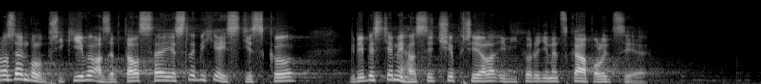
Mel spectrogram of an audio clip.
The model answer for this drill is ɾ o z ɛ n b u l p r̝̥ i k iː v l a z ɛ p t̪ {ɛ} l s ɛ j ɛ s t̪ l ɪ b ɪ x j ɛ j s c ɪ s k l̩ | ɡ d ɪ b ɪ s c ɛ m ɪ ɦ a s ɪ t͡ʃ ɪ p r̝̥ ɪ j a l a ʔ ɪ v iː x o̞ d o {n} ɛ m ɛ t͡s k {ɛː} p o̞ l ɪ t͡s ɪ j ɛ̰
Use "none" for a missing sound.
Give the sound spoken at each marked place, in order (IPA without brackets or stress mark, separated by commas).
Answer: a, ɲ, aː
